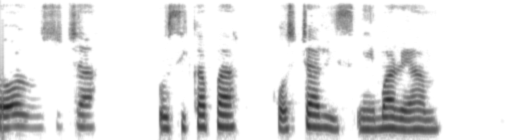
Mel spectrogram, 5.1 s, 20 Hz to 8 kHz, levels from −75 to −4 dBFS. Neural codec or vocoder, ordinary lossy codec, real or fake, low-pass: none; AAC, 48 kbps; real; 7.2 kHz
